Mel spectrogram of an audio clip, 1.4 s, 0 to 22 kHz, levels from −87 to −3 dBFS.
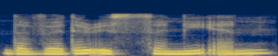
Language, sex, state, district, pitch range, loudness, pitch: English, female, Arunachal Pradesh, Lower Dibang Valley, 180-205 Hz, -13 LUFS, 190 Hz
